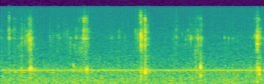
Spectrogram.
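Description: Fingertips tap a flat sheet of silver metallized plastic bubble wrap lying on a white table, with one hand lifting between taps. Sparse, irregular crisp ticks and crinkly clicks, some in quick pairs, sound bright and dry with almost no ring. A faint steady mid tone and low hiss sit underneath.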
